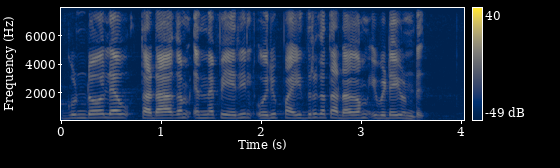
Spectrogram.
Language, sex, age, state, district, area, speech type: Malayalam, female, 45-60, Kerala, Kasaragod, rural, read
